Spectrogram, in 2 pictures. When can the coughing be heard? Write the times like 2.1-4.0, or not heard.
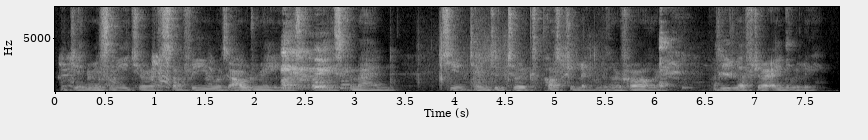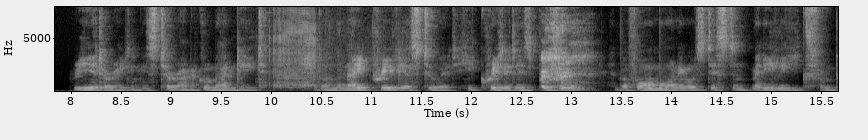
0.9-3.0, 6.0-7.3, 12.7-13.2.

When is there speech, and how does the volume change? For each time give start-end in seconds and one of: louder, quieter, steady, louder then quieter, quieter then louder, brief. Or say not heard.
0.1-15.6 steady.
